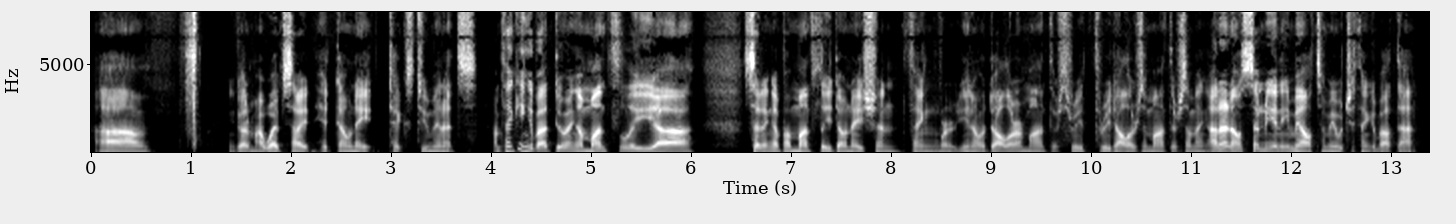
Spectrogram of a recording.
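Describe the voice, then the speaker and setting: A man with a low, gravelly voice hosts his own show, thinking out loud in halting, filler-heavy sentences. He sounds a little blue. The sound is close and dry, with no room around it. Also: lively intonation, no echo. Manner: rambling, halting with many fillers. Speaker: podcast host; opera chorus singer. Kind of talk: casual solo intro and interview.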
